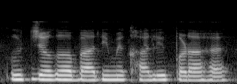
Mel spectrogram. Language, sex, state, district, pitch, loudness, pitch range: Hindi, female, Jharkhand, Palamu, 210 Hz, -12 LUFS, 200-215 Hz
